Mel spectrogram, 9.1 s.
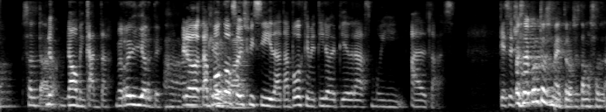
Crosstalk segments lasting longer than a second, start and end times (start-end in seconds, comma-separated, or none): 2.5-3.8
